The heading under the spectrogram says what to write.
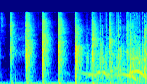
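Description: A single person claps steadily, about four sharp claps per second, the claps then running quicker and softer alongside faint voices in the background.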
